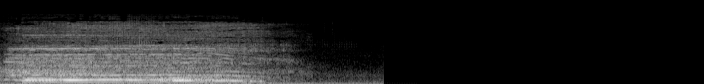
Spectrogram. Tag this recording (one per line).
dino
jurassic
park
trex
